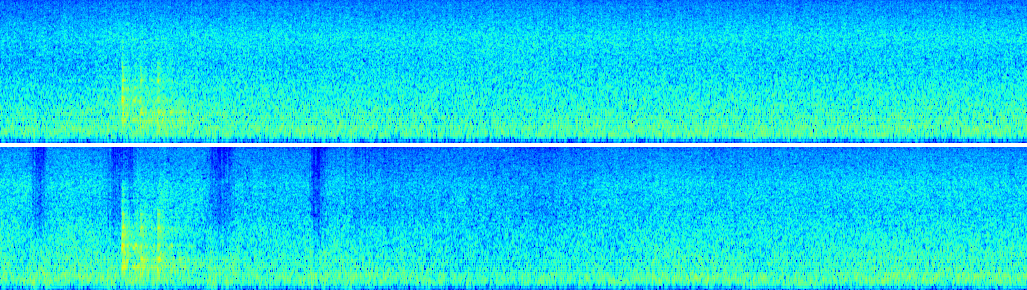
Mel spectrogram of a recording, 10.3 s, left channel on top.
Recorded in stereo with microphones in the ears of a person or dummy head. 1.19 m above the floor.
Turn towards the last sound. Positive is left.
turn(degrees=5)  # may be behind; listen again after turning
